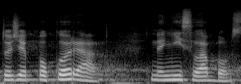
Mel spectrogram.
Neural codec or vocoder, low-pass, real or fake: autoencoder, 48 kHz, 32 numbers a frame, DAC-VAE, trained on Japanese speech; 14.4 kHz; fake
